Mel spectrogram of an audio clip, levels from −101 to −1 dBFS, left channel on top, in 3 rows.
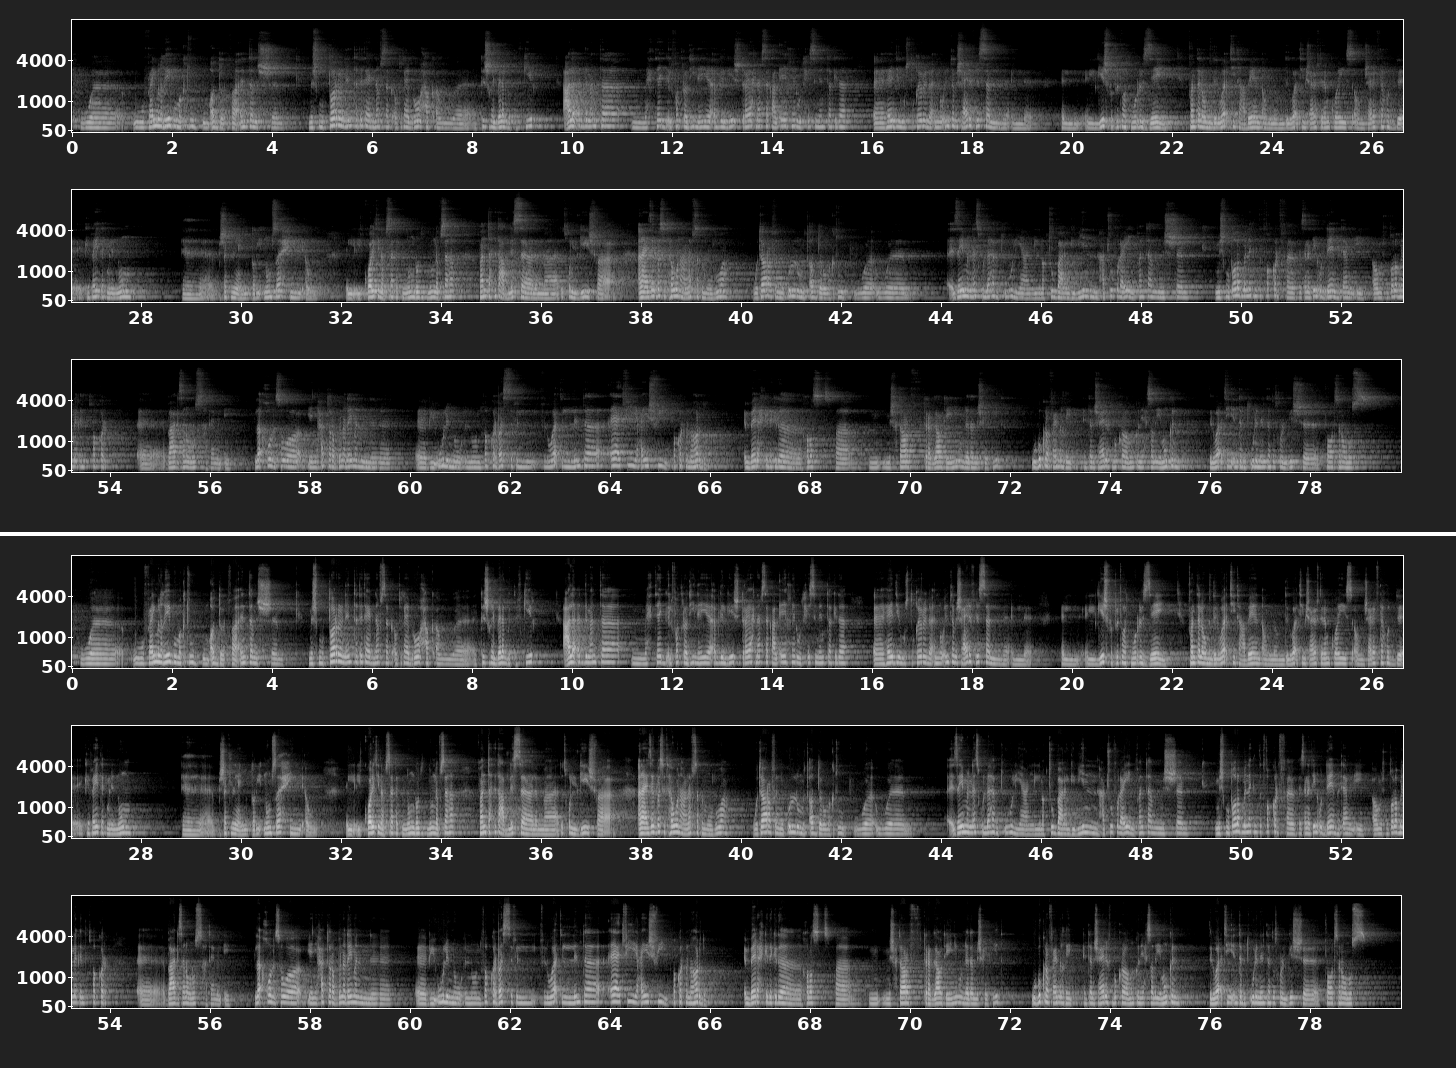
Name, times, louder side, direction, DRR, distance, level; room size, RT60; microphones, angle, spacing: voice 1, 0.2-1.0 1.2-4.2 4.7-8.8 9.0-9.2 9.8-15.5 16.0-19.2 19.8-21.9 22.3-27.8 28.8-31.5 32.1-34.3 34.8-37.4 37.7-39.8 40.2-43.4 44.1-48.9 49.5-50.3 50.6-53.5 53.8-53.9 54.5-56.4 56.9-59.6 60.1-65.9 66.7-68.2 68.5-71.8 72.4-75.4 76.0-79.2, right 4 dB, 85° right, 11 dB, 0.5 m, -36 dB
26.0 x 10.5 x 3.4 m, 2.3 s
head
